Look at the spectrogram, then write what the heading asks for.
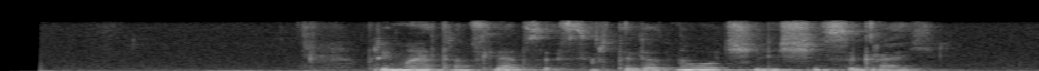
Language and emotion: Russian, positive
